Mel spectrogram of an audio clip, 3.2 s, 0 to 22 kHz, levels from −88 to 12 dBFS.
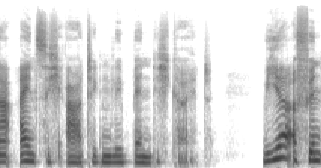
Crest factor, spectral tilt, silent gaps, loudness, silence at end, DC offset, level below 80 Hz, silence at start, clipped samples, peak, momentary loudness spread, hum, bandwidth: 20 dB; -5 dB/octave; none; -22 LUFS; 0 s; under 0.1%; -62 dBFS; 0 s; under 0.1%; -2 dBFS; 14 LU; none; 17.5 kHz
